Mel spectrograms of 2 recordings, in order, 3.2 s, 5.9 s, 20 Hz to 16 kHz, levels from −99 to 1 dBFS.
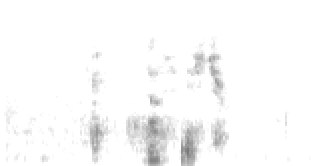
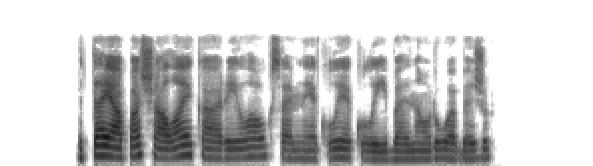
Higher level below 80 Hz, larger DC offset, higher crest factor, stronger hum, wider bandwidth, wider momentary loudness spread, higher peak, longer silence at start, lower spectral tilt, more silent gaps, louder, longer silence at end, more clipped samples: second, under -90 dBFS vs -66 dBFS; neither; about the same, 22 dB vs 22 dB; neither; about the same, 7.4 kHz vs 8 kHz; second, 9 LU vs 14 LU; second, -40 dBFS vs 0 dBFS; about the same, 0.9 s vs 0.8 s; about the same, -4.5 dB/octave vs -5 dB/octave; neither; second, -60 LUFS vs -20 LUFS; about the same, 1 s vs 1.05 s; neither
